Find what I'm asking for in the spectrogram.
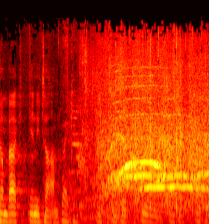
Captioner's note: applause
